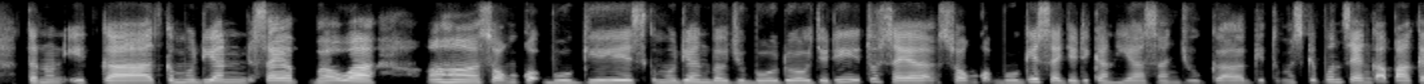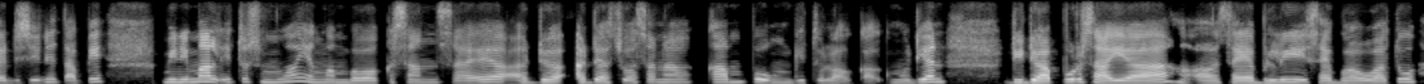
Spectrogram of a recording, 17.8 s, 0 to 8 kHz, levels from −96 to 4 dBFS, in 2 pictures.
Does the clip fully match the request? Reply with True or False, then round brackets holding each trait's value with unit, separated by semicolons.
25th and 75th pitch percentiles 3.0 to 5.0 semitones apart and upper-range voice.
False (2.5 semitones; 215 Hz)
